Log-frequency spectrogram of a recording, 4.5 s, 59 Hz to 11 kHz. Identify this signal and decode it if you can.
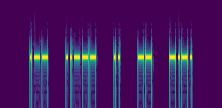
Morse code, heard as a keyed tone, about 30 wpm, spaced as for 17 wpm, 700 Hz. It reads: W2IMC
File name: Lesson 19g - Letter w - Call Signs 30wpm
